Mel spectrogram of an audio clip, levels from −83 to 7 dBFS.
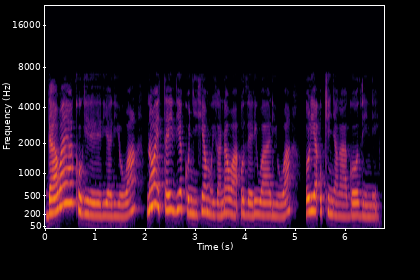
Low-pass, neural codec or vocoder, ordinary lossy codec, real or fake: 7.2 kHz; none; none; real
